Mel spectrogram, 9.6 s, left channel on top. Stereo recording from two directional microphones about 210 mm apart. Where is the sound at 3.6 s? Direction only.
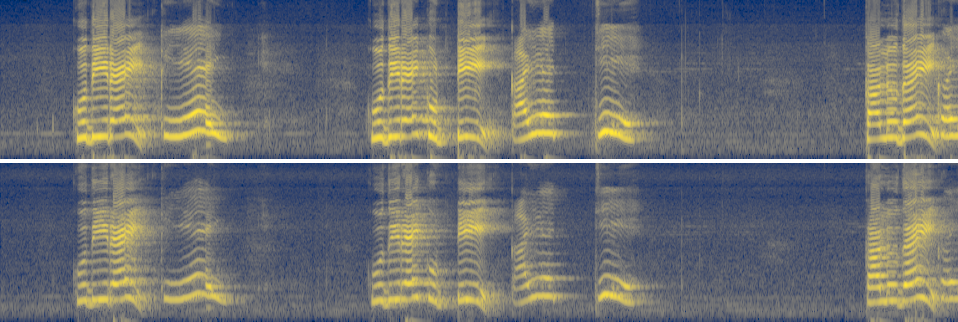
15° left (ahead or behind).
